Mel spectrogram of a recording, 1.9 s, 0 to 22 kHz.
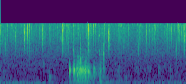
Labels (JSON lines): {"label": "biophony, low growl", "recorder": "SoundTrap 300"}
